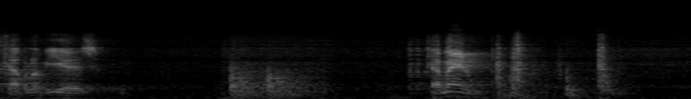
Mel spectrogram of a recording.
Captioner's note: Knocking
